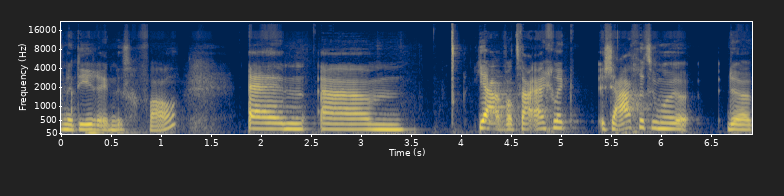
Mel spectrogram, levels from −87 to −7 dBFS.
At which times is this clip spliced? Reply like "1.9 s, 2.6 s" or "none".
none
